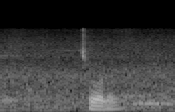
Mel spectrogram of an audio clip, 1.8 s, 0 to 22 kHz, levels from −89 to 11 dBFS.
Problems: none marked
